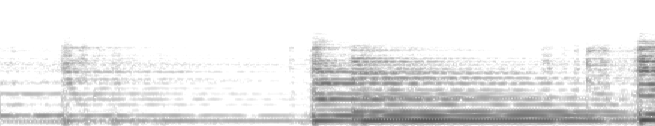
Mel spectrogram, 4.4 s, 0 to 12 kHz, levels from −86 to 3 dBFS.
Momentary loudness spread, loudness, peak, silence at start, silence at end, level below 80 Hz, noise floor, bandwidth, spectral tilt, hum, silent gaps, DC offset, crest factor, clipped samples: 24 LU; -35 LUFS; -16 dBFS; 0 s; 0 s; -68 dBFS; -59 dBFS; 4 kHz; -10.5 dB/octave; none; none; under 0.1%; 18 dB; under 0.1%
